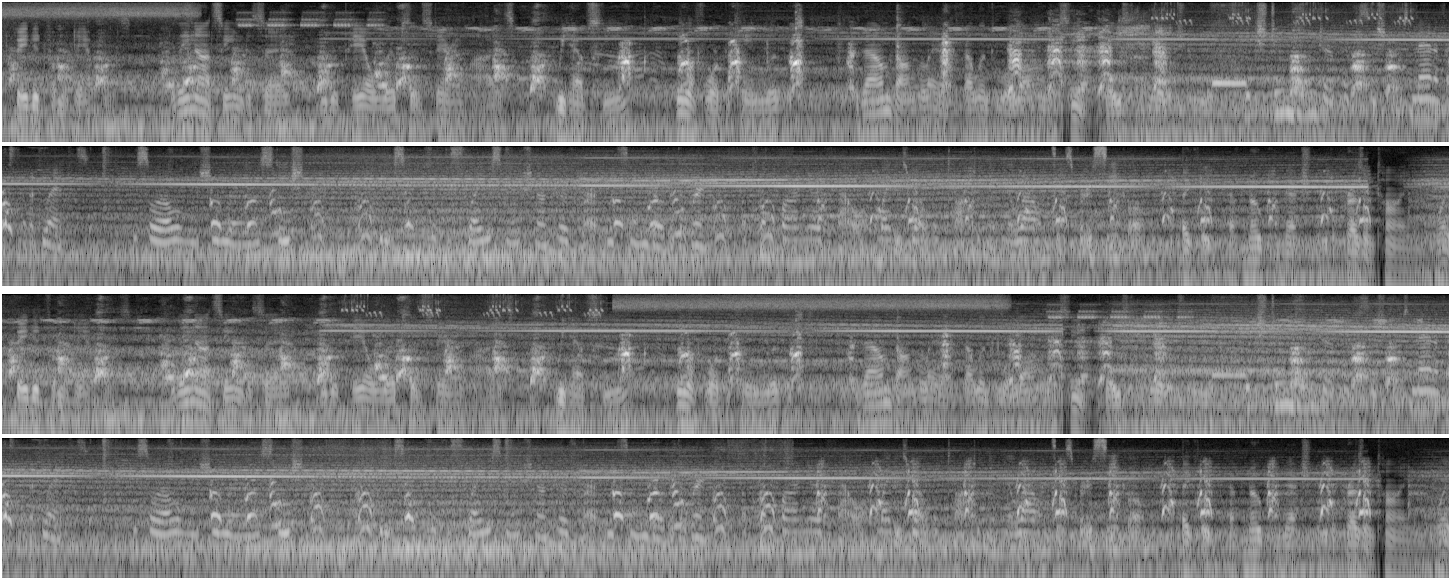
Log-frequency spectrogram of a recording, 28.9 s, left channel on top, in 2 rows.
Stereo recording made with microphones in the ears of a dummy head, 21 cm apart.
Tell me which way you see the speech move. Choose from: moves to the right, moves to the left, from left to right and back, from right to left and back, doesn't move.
doesn't move.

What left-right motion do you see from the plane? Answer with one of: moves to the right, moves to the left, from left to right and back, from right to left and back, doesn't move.
moves to the left.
